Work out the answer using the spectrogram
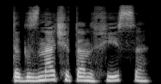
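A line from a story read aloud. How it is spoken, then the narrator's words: Short laugh. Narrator (Russian): хохотнул отец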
